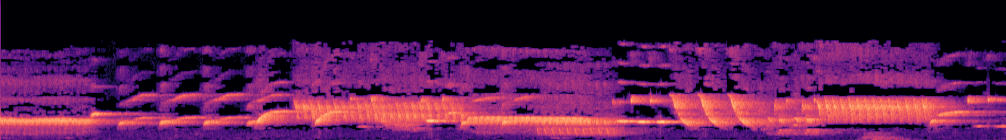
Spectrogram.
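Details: {'text': 'Belgian canary singing early in the morning: a loud, continuous song of rapid repeated trills and rolling notes, shifting between lower warbled phrases and high bright buzzy tours, with brief pauses between sections.'}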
